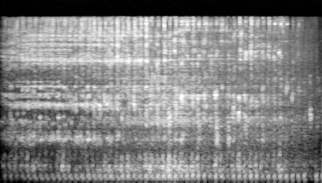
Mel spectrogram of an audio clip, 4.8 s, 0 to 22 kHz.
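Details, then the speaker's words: Honda Vario 110 carburetor (vacuum type, automatic choke) scooter after carburetor service, hot engine: even steady putter at idle, no misses or knocks; smooth, stable idle. "Kemudian untuk mesin ya itu kondisi halus Pak stabil halus untuk kondisi mesinnya Ya stabil halus"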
